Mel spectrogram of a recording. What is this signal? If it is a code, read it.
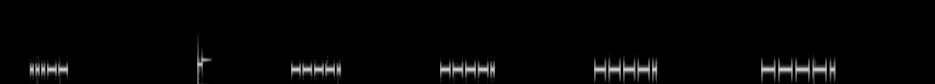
Morse code, heard as a keyed tone, about 38 wpm, spaced as for 8 wpm, 700 Hz. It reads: 3 9999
